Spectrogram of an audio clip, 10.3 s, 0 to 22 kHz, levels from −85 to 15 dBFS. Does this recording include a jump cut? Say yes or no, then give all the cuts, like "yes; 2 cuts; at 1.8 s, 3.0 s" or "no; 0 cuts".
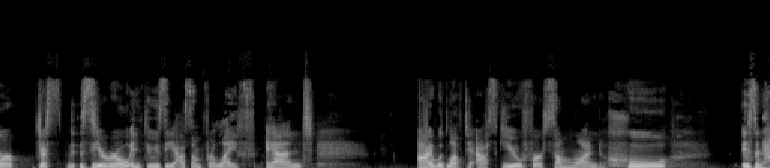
no; 0 cuts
